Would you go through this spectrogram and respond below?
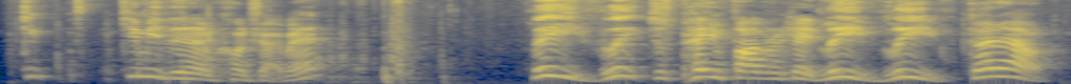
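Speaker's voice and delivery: high, loud, furious boss; angry shouted orders. Acted. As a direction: shout them out of the room.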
